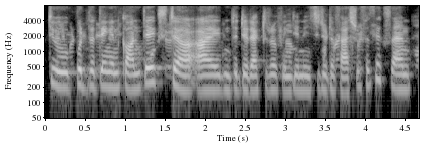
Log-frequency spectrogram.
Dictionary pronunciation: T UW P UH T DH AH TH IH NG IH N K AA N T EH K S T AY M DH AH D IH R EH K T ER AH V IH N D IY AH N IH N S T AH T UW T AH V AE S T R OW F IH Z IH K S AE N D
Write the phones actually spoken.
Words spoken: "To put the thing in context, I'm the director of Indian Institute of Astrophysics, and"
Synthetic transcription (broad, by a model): T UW P UH T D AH T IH NG IH N K AA N T EH K S T AY M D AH D IH R EH K T ER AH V IH N D IY AH N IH N S T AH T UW T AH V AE S T R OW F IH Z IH K S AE N D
